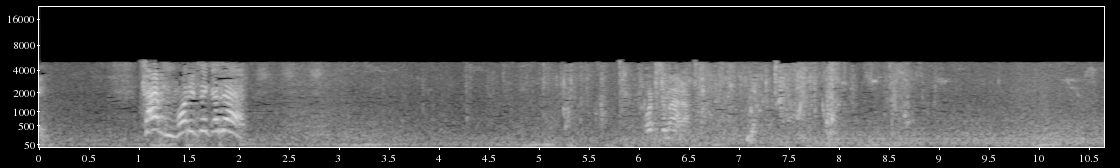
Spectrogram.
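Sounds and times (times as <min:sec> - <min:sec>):
speech: 0:01.1 - 0:02.2, 0:06.1 - 0:07.3
water rushing and splashing: 0:01.9 - 0:10.6
high-powered motorboat engine roaring on water: 0:02.0 - 0:10.6.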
